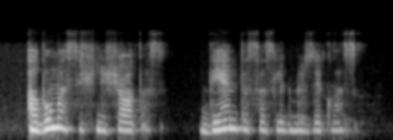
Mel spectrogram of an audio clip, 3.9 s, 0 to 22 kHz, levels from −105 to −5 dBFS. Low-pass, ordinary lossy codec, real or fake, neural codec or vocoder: 7.2 kHz; Opus, 16 kbps; real; none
